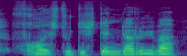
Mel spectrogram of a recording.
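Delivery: high, loud mock-tearful question; sobbing. A narrator's reading. Lady asks the delighted man, mock sobbing. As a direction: ask it in a high, acted wail. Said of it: "schluchzt die Dame".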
